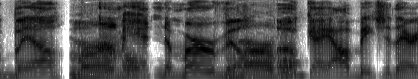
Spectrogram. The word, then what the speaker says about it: Maryville: Michael Delosier from Maryville. Merville. Let me get that right, too. Michael Delosier from Merville, Tennessee. Hey, Merville, where you going to, Bill? Merville. I'm heading to Merville.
